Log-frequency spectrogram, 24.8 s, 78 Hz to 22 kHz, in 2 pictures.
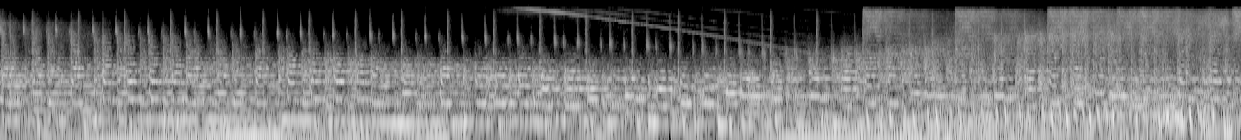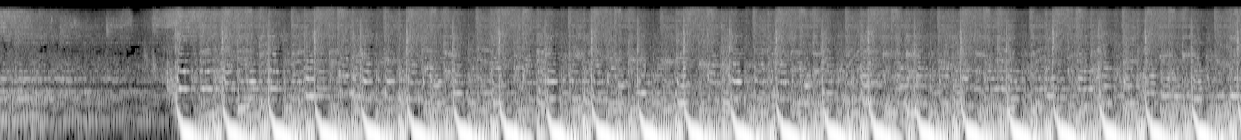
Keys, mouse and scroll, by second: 6.1-9.7 middle drag, 9.7 shift+d, 11.8 s, 13.0-15.6 middle drag, 15.6 g, 19.1 g, 21.2 r, 21.5 r, 23.9 s.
